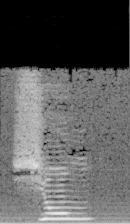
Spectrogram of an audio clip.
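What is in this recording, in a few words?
"xiong", Mandarin pinyin, first tone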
